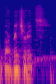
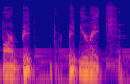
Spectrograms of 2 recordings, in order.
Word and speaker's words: barbiturates: All right, so shifting from alcohol to barbiturates. Actually, it's funny, it's like spelled barbiturates, but oftentimes it's pronounced barbiturates, as if there's a W in there, barbiturate.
